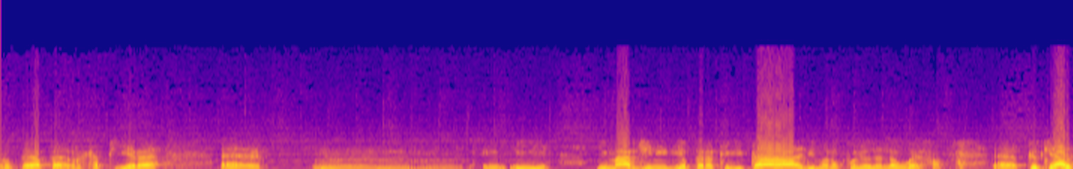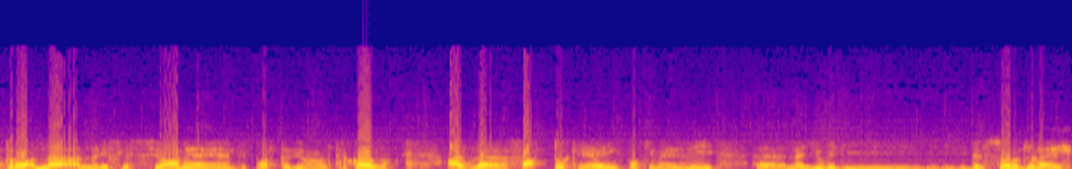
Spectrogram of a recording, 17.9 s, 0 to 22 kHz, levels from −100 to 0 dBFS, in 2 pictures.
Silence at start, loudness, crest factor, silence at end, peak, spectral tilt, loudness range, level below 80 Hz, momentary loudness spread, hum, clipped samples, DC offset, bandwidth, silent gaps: 0 s; -14 LUFS; 14 dB; 0 s; 0 dBFS; -8 dB/octave; 8 LU; -52 dBFS; 17 LU; none; under 0.1%; under 0.1%; 11.5 kHz; none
